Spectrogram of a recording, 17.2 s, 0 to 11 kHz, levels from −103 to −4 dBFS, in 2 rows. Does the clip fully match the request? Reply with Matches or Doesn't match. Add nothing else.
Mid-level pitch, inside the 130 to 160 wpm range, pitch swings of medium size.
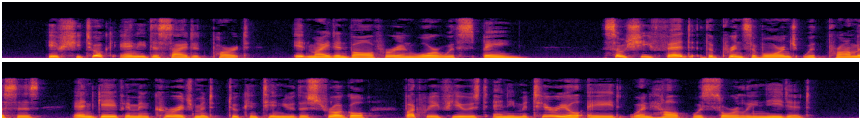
Matches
